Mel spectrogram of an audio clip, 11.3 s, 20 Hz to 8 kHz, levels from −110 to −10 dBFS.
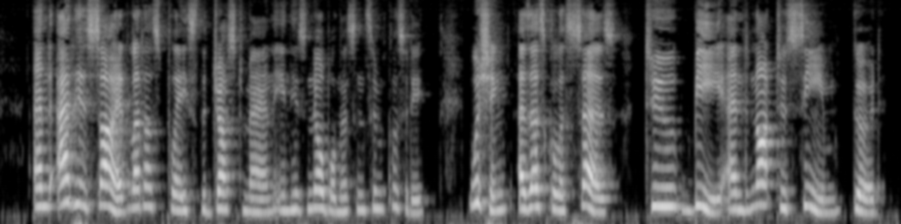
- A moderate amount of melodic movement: Yes, average, 4.3 semitones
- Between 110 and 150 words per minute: Yes, average, 140 wpm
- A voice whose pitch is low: No, high, 220 Hz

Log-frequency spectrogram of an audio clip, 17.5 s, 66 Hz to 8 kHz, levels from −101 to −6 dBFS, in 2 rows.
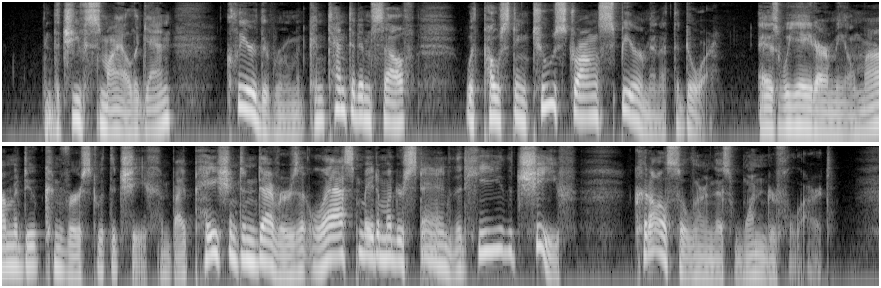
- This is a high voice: No, low, 125 Hz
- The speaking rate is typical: Yes, average, 165 wpm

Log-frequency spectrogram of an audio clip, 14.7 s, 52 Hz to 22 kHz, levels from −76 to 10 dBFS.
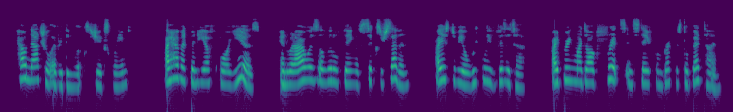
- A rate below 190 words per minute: Yes, average, 170 wpm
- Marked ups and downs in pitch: No, average, 3.3 semitones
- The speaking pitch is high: Yes, very high, 250 Hz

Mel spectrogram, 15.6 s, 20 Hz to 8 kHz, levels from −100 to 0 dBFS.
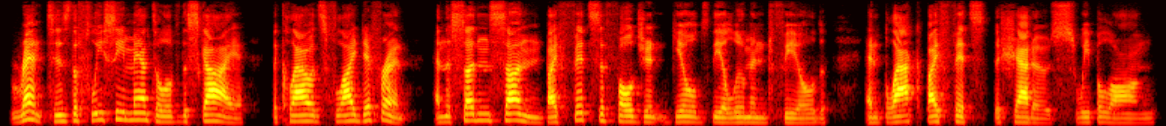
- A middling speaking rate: No, slow, 125 wpm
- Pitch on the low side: Yes, low, 130 Hz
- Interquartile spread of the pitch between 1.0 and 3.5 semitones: No, average, 4.5 semitones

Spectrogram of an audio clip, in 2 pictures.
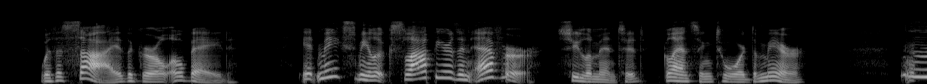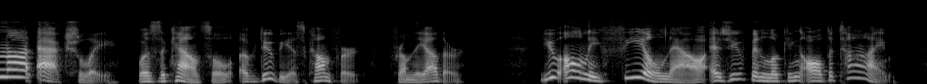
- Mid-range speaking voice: Yes, medium, 180 Hz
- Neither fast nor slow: No, slow, 125 wpm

